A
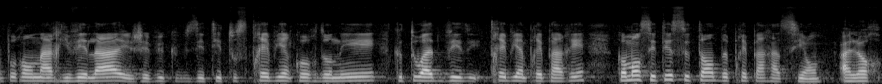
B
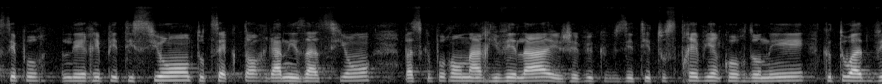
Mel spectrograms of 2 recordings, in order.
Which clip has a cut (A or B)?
A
